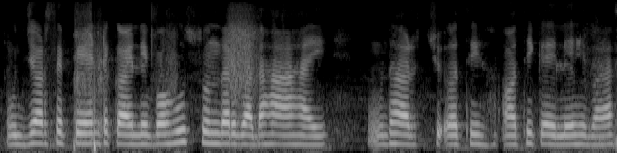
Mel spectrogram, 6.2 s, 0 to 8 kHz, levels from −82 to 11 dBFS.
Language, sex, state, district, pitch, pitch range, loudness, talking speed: Bajjika, female, Bihar, Vaishali, 190 Hz, 185-200 Hz, -23 LUFS, 145 wpm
